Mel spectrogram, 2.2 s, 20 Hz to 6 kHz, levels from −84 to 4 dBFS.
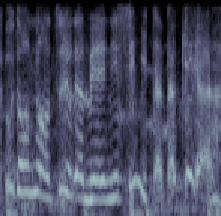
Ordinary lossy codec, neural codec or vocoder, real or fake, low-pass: Opus, 24 kbps; codec, 24 kHz, 3 kbps, HILCodec; fake; 5.4 kHz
